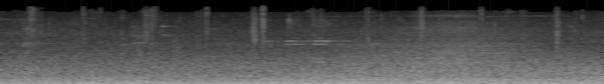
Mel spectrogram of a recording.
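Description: Footsteps walk slowly on pavement.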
